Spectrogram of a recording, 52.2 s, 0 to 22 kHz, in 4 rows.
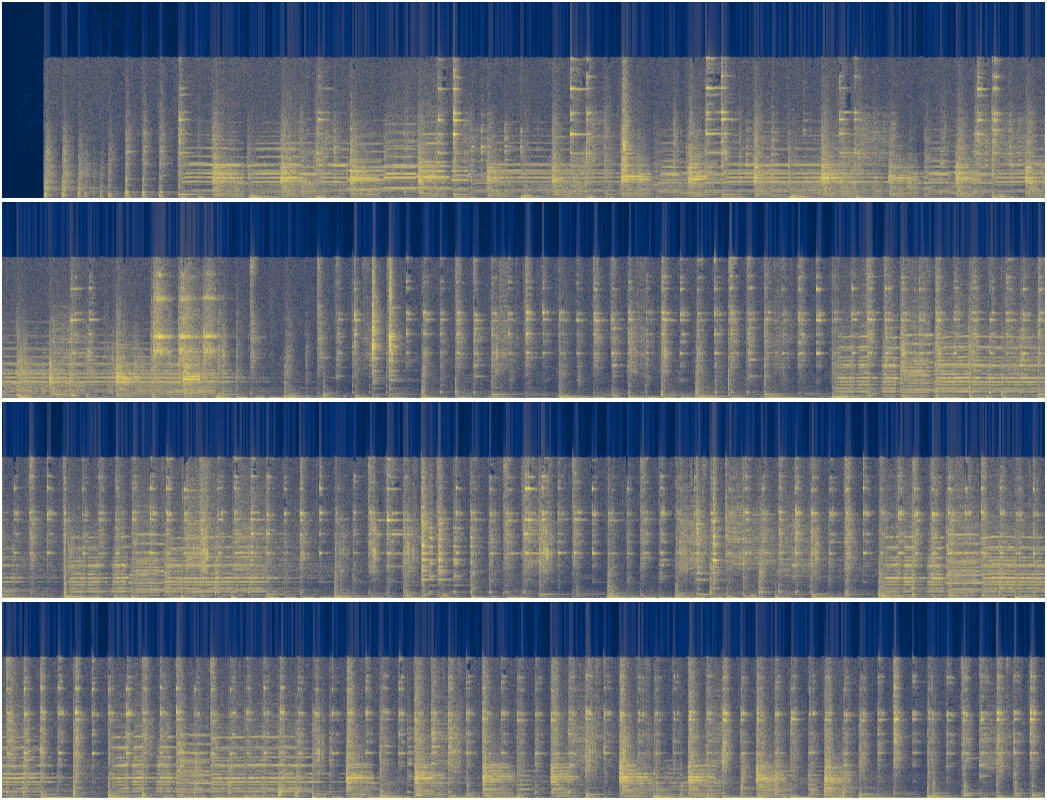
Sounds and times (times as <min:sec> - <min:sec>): Music: 0:00.5 - 0:52.1.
